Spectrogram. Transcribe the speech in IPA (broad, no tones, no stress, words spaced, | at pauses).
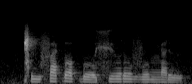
ǁɯfaɠɔ ɠo xʲoɾo voŋaɾɯ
